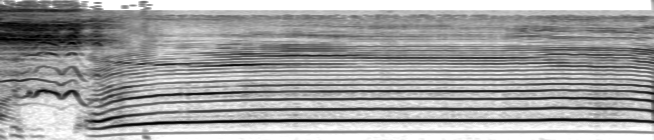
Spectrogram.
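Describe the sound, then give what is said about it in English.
A long, loud, mournful howl, a purported Sasquatch howl known as the Ohio Howl, recorded in Ohio, rises sharply after a brief rough onset, then holds a steady, siren-like tone for several seconds, clear with no other sounds. “Other times, you hear the long, sort of this mournful man has definitely buried some bodies. Howls, often described as the Ohio Howl, because Matt recorded that for the first time.”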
